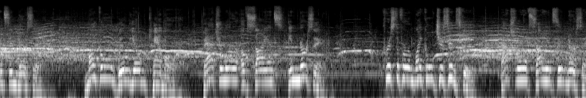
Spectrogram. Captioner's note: cheers and applause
